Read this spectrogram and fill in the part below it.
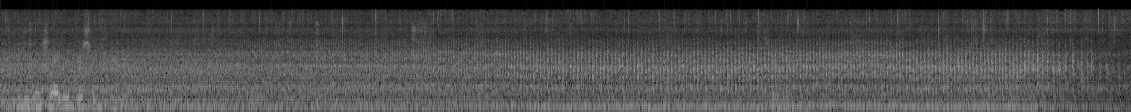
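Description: A tractor engine hums steadily, then drops to a lower idle as it slows.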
